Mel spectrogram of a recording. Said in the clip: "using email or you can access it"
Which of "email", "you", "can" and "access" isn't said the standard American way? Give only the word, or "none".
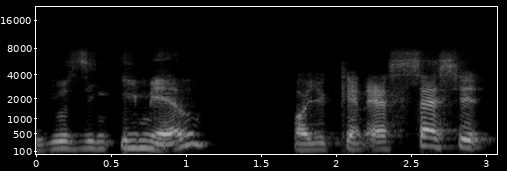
access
